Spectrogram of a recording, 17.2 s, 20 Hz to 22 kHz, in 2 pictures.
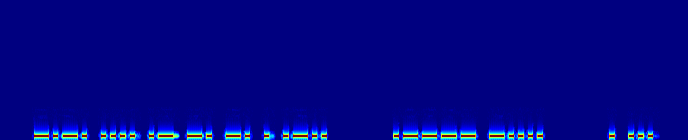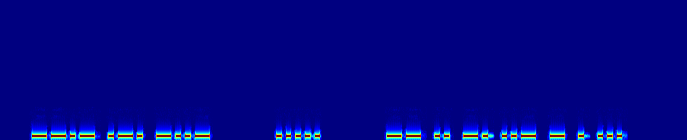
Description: Morse code, heard as a keyed tone, about 20 wpm, 700 Hz. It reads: CHANNEL 16 ES QRX 5 MINUTES
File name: UK MASTER QSOs TRAINING / 20WPM / UK MASTER QSOs 0038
